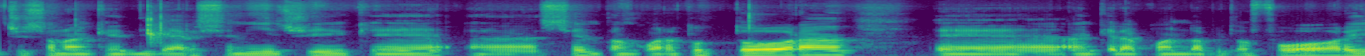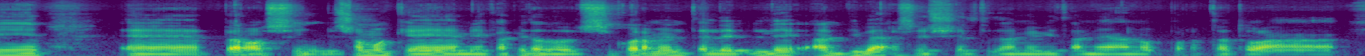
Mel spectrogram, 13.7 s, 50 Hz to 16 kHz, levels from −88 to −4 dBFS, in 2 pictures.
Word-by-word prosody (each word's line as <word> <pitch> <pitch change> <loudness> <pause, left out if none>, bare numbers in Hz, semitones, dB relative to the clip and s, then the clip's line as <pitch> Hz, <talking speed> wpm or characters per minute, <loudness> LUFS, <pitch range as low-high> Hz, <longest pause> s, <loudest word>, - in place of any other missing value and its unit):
ci 80 +3 -4
sono 85 -1 0
anche 80 0 -3
diversi 85 +1 0
amici 85 0 -2
che, 85 +2 -3
ehm, 75 -1 -3
sento 85 +3 -1
ancora 85 0 -1
tuttora, 105 +5 +6 0.4
ehm, 75 -1 0
anche 85 0 -2
da - - +1
quando 80 0 -2
abito 85 +1 -9
fuori; 90 +2 +2 0.4
ehm, 75 -2 -1
però - - +5
sì, 80 -3 -1
diciamo 90 +3 -2
che 85 0 +1
mi 80 0 -2
è - - -5
capitato 80 -3 -3
sicuramente 90 +3 0
le 85 0 -2
le 90 0 -3
a 90 - +1
diverse 90 0 -1
scelte 80 0 -8
della 80 0 -5
mia 80 0 -6
vita 80 +1 -6
mi 80 -1 -4
hanno 80 -1 -3
portato 75 - -4
a, 75 0 -4
85 Hz, 165 wpm, -22 LUFS, 80-90 Hz, 0.4 s, tuttora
